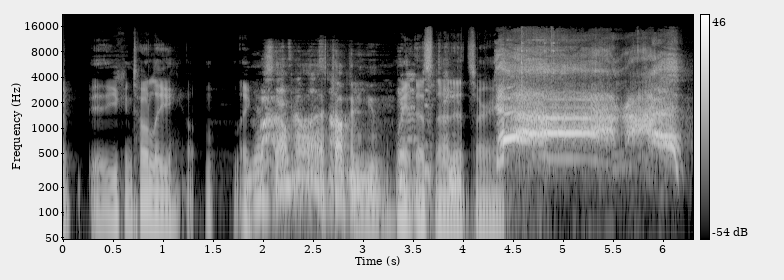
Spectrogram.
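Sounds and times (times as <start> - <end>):
speech: 0.0 - 4.7
piercing scream from a film clip: 4.3 - 6.2.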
